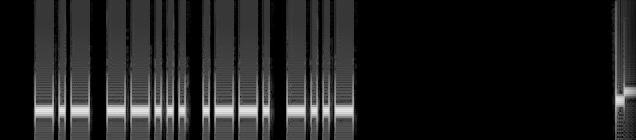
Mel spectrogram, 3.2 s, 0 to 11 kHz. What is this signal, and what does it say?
Morse code, heard as a keyed tone, about 40 wpm, 700 Hz. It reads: K7PX
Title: NA SOTA Activator Callsigns 40wpm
